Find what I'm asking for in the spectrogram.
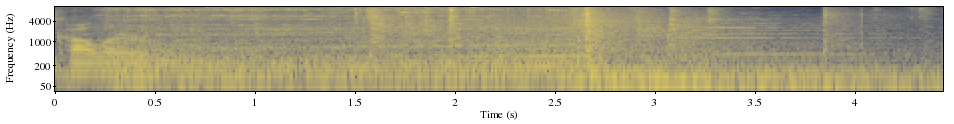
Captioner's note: keys jangling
